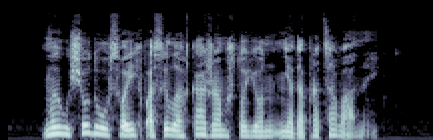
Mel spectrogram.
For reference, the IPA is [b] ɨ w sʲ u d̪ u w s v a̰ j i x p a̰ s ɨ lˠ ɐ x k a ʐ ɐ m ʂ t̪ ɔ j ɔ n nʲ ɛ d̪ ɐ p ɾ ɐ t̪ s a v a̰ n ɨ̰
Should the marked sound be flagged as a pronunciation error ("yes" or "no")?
yes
